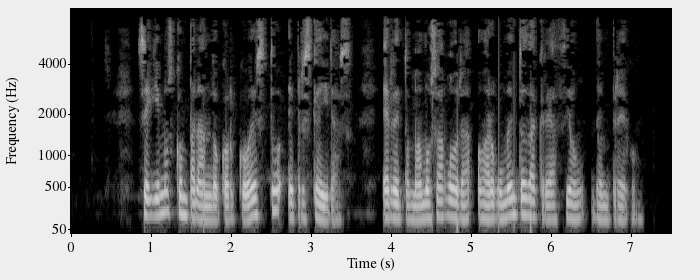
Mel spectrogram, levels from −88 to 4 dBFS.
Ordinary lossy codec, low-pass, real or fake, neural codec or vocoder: MP3, 32 kbps; 7.2 kHz; real; none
